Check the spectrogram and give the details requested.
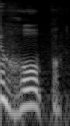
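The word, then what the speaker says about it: hope: होप एच से ह ओ से ओ की मात्रा हो पी से प होप। इसका उच्चारण नहीं करना है।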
